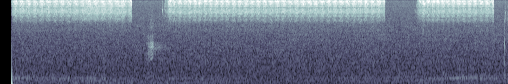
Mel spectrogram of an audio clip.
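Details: A male Roesel's bush-cricket (Metrioptera roeseli) sings a continuous, very high-pitched electric buzz broken by brief pauses.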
